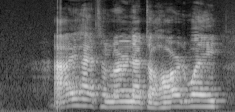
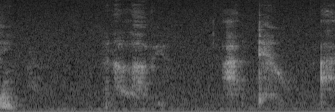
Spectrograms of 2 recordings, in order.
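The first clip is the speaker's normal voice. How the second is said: whispered soft goodbye; 26 dB quieter than usual. Real, not acted. Vlogger whispering love to viewers at the end. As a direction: breathe it out like a secret.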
